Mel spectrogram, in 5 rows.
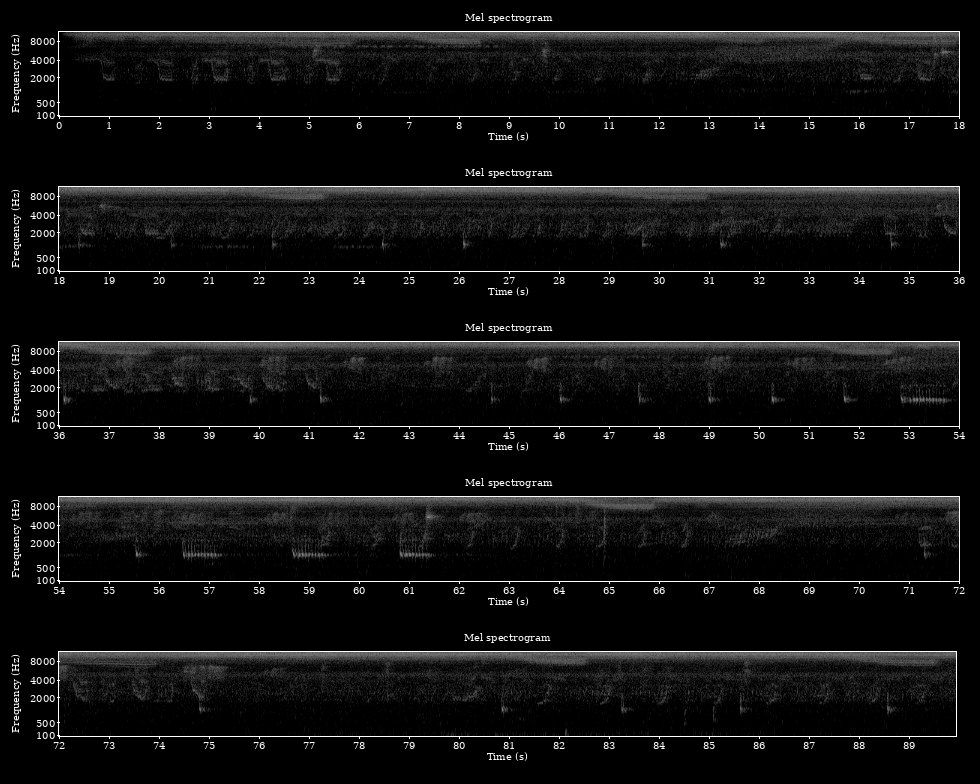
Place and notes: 馬璘窟, 土地公廟, Puli, Taiwan - 土地公廟
Zoon H2n (XY+MZ) (2015/09/08 008), CHEN, SHENG-WEN, 陳聖文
